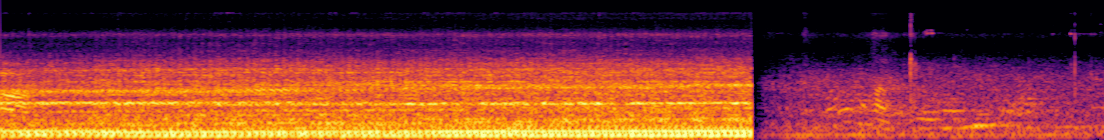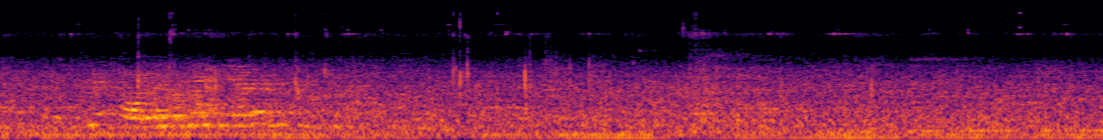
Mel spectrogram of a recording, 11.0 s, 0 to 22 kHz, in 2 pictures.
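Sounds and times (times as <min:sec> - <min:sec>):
vehicle engine drone from cabin: 0:00.0 - 0:03.8.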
